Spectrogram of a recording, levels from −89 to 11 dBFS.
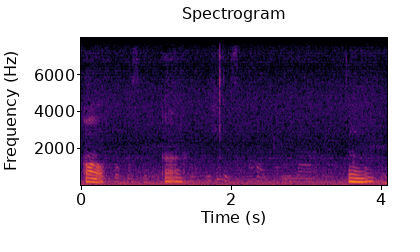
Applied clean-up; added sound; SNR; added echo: none; Train; 15 dB; reverberation time 0.5 s.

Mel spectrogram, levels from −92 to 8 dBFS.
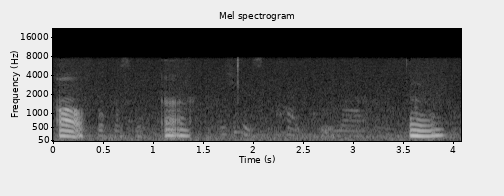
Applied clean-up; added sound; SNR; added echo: none; none; none; none.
